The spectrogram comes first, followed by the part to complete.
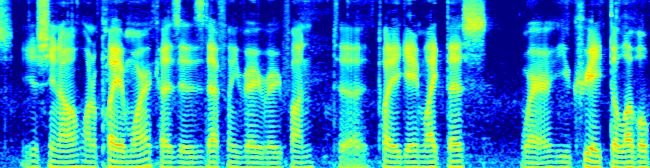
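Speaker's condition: No condition

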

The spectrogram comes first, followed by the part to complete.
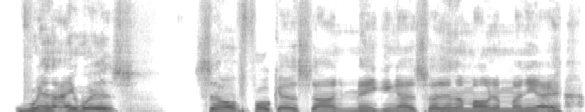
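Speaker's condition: Speech impediment; coaches others to speak

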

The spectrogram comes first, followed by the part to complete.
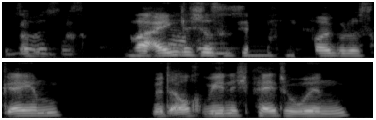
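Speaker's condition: No condition

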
